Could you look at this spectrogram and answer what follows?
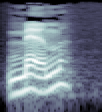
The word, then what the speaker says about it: Mem: The reason they add the waters on there is because of the first letter of Methuselah's name, which is the M letter in Hebrew, Mem, is how you say it, and it means water or waves.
